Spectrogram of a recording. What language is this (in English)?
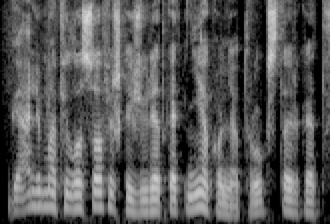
Lithuanian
